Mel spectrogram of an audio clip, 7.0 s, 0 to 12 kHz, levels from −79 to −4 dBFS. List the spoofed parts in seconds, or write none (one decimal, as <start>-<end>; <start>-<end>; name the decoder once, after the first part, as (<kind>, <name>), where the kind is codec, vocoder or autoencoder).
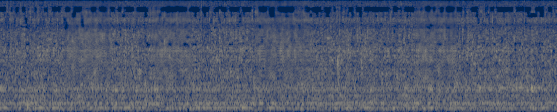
0.8-1.4 (vocoder, Vocos); 1.9-2.4; 3.2-3.9; 5.2-5.7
